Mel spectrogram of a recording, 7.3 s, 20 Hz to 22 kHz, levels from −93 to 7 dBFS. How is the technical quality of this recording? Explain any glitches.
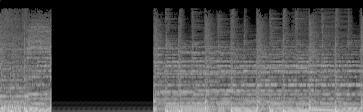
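Two faults degrade the recording: a long dropout near the start and a phone-interference buzz near the end.

From 1.01 to 3.06 s there is an audio dropout to a faint residue. The signal cuts out abruptly for about 2.05 s and returns just as abruptly. What fills the gap is mains hum, roughly 45 dB below the normal signal level. The likely cause is a break in the source feed while the downstream input stayed live and open, so it picked up hum instead of going silent. The hard edges at both ends rule out a pause or a fade.

From 5.82 to 7.04 s a GSM phone buzz sits under the audio at about 28 dB below the signal. A nearby 2G handset on a call transmits radio bursts about 217 times a second, and the audio circuitry rectifies those pulses into the signal path. The result is a raspy, harmonically dense buzz at 217 Hz, unrelated to the program material. 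It stays nearly steady, as expected from a phone in an active call.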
